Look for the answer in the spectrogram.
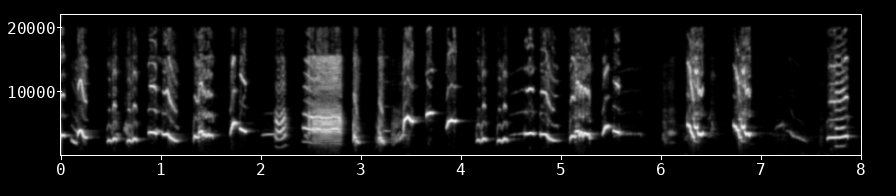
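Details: Loud gacor ngeplong singing of an oriental magpie-robin: a steady stream of short whistled notes and slurs, one brief harsh rasping note partway through, then further varied whistles.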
